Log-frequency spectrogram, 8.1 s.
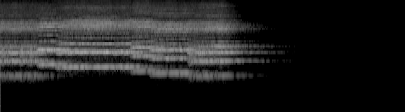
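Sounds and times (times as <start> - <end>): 
soprano singing: 0.0 - 5.1.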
